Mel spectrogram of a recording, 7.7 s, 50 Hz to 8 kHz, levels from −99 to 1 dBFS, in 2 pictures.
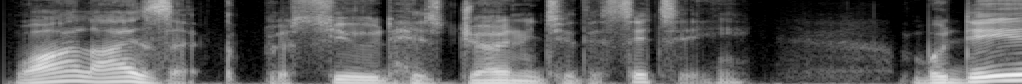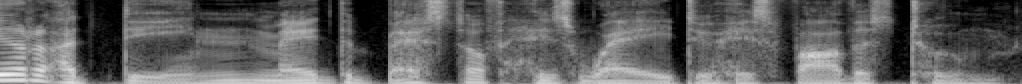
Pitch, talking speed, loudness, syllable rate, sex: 100 Hz, 165 wpm, -19 LUFS, 4.2 syllables/s, male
